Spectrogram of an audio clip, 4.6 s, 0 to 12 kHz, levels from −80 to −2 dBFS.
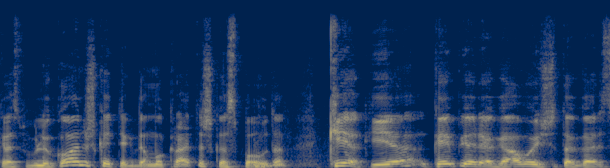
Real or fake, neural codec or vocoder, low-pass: real; none; 10.8 kHz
